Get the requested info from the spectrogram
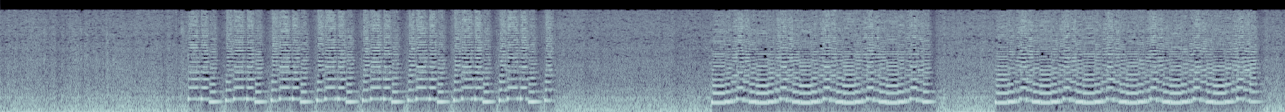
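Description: Bus's multi-tone air horn sounded in three long blasts, each warbling rapidly back and forth between two pitches, over a steady low engine rumble.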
